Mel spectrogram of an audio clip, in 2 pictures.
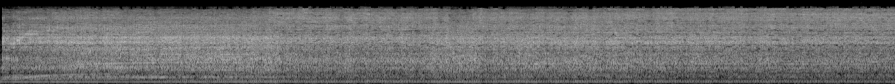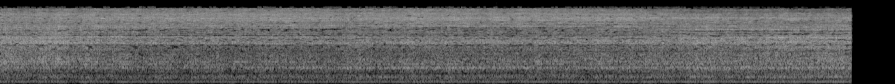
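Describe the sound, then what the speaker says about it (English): A grinder points a steel shaft made from an old punch, a loud continuous abrasive whine and hiss heard up close and unbroken until it cuts off at the end. "So I'm going to use a grinder to point this shaft."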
